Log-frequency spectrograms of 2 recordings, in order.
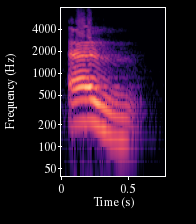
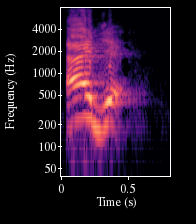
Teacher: Kalau zal alif fathah, zal sukun az, keluar angin. Alif fathah jim sukun aj, tak keluar angin, dia qalqalah.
